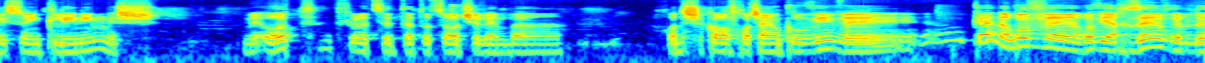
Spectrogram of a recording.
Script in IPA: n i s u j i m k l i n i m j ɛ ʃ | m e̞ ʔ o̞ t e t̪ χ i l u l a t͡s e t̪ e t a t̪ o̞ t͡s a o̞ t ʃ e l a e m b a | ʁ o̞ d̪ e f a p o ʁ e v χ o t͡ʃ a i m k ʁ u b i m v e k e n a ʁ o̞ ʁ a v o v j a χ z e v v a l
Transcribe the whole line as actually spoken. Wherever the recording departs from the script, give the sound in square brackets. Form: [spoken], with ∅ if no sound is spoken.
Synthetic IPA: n i s u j i m k l i n i m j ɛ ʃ | m e̞ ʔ o̞ t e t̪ χ i l u l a t͡s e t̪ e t a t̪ o̞ t͡s a o̞ t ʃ e l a e m b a | [χ] o̞ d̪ e [ʃ] a [k] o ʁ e v χ o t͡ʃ a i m k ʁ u [v] i m v e k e n a ʁ o̞ [v] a [ʁ] o v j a χ z e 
